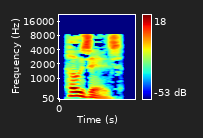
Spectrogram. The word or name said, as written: hoses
